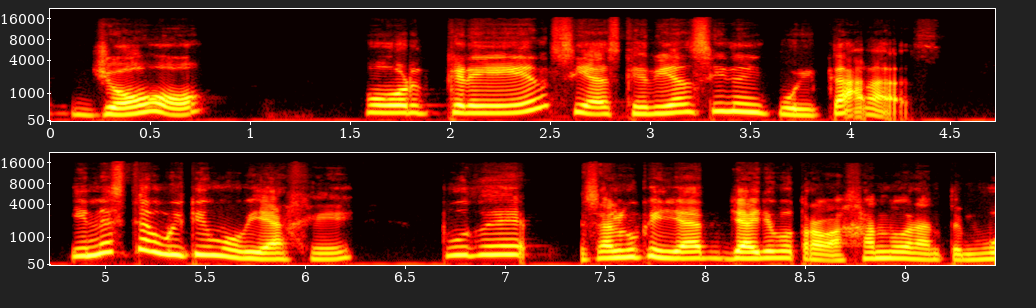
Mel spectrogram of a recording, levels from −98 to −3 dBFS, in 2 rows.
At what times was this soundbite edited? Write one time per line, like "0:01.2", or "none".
0:04.7
0:07.4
